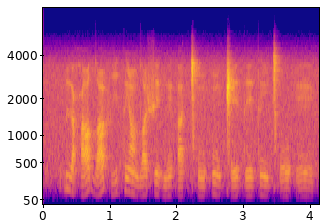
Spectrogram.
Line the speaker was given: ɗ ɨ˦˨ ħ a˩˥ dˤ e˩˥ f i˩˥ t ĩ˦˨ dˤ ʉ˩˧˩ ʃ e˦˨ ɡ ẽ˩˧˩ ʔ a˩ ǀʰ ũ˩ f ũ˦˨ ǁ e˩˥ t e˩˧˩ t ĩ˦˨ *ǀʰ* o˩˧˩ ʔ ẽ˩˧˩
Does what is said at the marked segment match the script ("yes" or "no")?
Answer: yes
